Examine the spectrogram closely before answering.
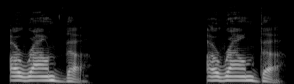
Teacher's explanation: Once again, you'll want to link these two words together. You don't need to take so much time to really emphasize the D sound in the word around.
